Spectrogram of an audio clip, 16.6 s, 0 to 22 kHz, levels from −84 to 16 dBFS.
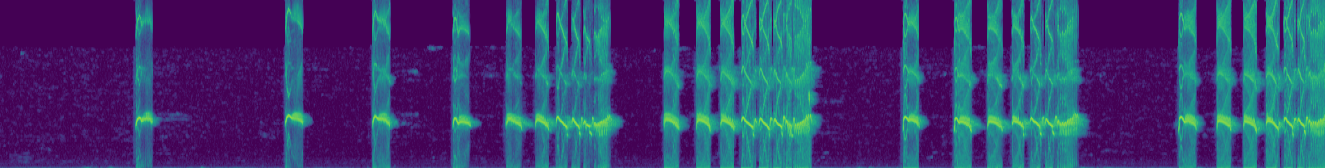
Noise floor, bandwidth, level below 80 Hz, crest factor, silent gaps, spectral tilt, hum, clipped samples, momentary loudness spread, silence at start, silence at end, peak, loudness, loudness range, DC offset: -60 dBFS; over 20 kHz; -34 dBFS; 6 dB; none; 2 dB/octave; none; 20%; 8 LU; 1.7 s; 0 s; 0 dBFS; -1 LUFS; 7 LU; under 0.1%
